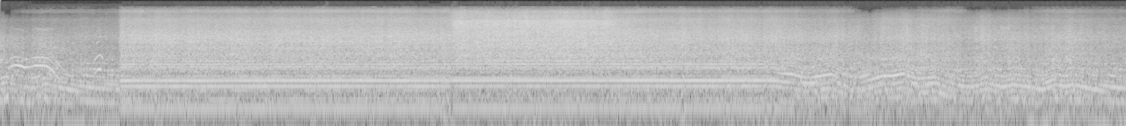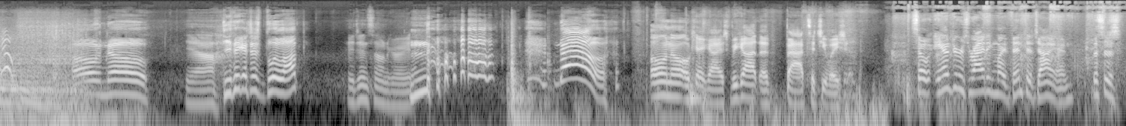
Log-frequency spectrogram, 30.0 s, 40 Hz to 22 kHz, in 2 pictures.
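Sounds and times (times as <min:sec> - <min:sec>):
two-stroke engine revving: 0:00.0 - 0:16.3.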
